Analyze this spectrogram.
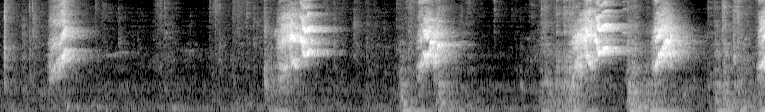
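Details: Cockatiel giving harsh, screechy squawks in separate bursts, about five over eight seconds, some doubled, indoors with a faint low hum in the background.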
